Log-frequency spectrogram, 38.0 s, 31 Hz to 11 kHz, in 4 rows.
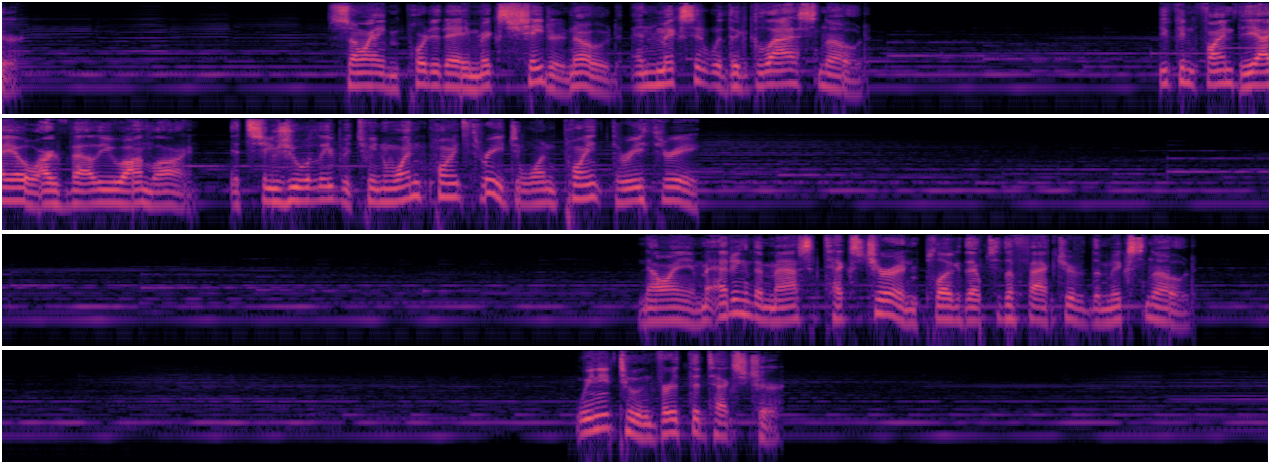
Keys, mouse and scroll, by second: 0.0 b, 0.7 alt+a, 0.9 middle click, 1.0 scroll up 3, 3.3 middle click, 3.6-4.0 scroll up 5, 4.0 shift+a, 7.0 scroll up 5, 7.6-8.3 drag, 8.3 middle click, 8.5 scroll up 2, 8.9 click, 9.8 KP_3, 12.9 KP_3, 13.8 click, 14.4 scroll down 9, 14.7 middle click, 15.0 scroll up 1, 15.4-16.5 drag, 16.5 scroll down 5, 16.8 alt+a, 17.0 b, 18.0 alt+a, 19.2 shift+a, 20.4 click, 20.6 shift+d, 21.2 middle click, 21.3 scroll up 8, 22.1 click, 23.3-25.0 drag, 25.6 click, 26.2 scroll down 2, 26.6 middle click, 26.9 g, 27.8 middle click, 28.0 scroll up 2, 28.2 alt+a, 31.5 scroll down 1, 31.8 shift+middle click, 32.5 shift+a, 35.5 alt+a, 36.0 middle click, 36.8-37.4 drag, 37.4 alt+a, 37.7 middle drag, 37.9 scroll up 2.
